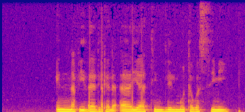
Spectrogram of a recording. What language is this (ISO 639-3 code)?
ara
